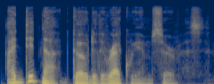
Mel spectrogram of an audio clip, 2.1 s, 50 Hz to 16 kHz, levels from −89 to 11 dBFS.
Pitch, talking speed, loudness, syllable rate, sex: 105 Hz, 225 wpm, -20 LUFS, 5.7 syllables/s, male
